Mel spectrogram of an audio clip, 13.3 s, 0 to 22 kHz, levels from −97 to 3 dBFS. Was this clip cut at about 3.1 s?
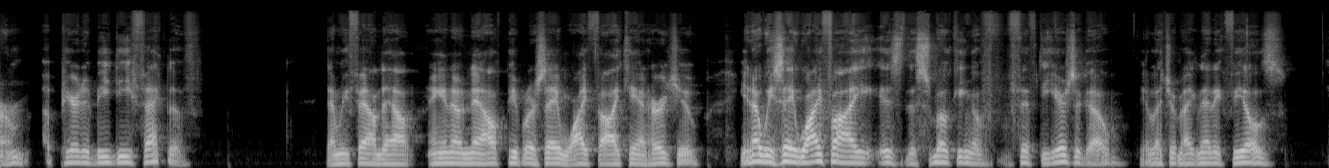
yes; 2 cuts; at 3.1 s, 7.2 s

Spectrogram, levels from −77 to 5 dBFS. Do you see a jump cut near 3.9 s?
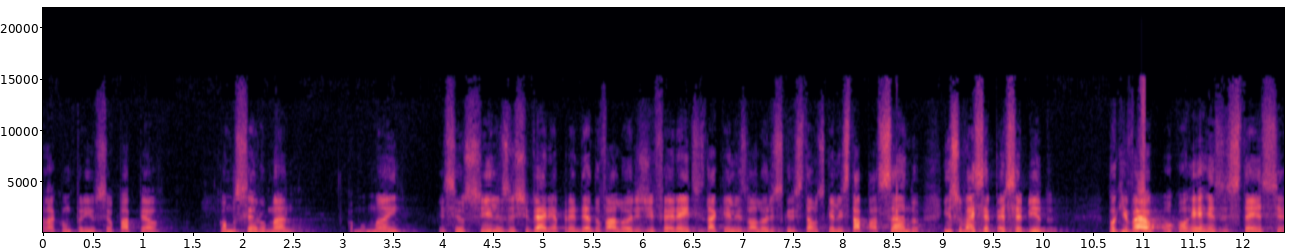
yes; 1 cut; at 3.9 s

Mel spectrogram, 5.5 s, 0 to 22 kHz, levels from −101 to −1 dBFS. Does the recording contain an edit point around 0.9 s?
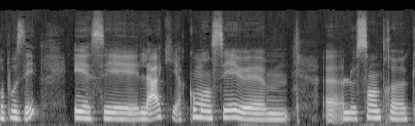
no; 1 cut; at 4.6 s

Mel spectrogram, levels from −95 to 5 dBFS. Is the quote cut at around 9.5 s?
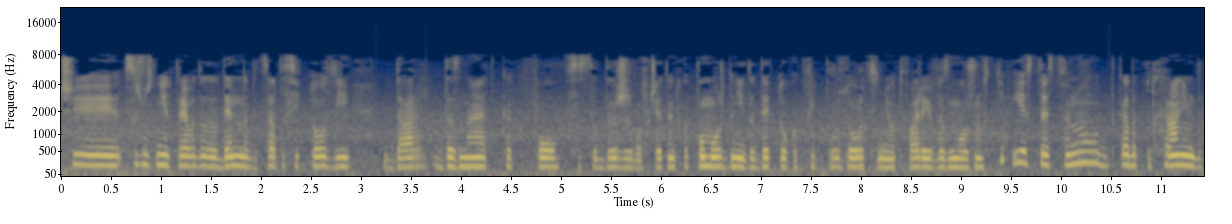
no; 0 cuts

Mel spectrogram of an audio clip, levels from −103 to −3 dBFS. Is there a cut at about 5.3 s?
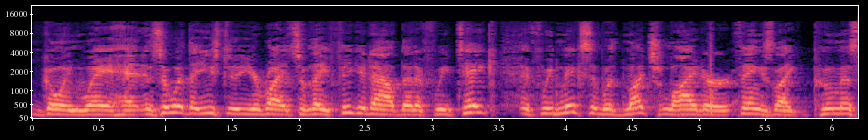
yes; 2 cuts; at 3.7 s, 5.3 s

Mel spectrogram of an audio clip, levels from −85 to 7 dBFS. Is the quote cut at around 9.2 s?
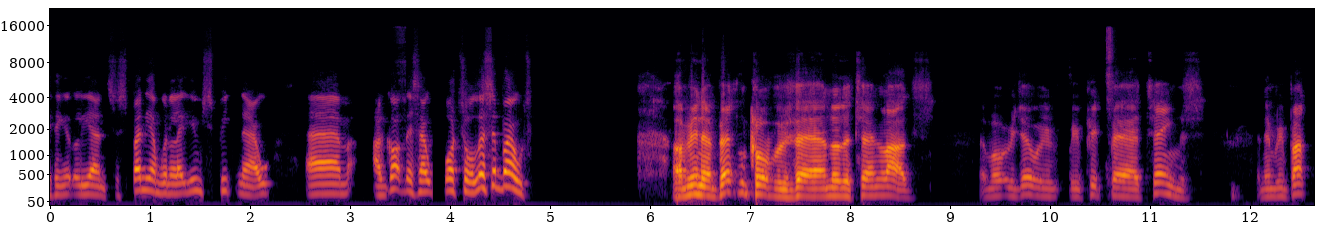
no; 1 cut; at 3.8 s

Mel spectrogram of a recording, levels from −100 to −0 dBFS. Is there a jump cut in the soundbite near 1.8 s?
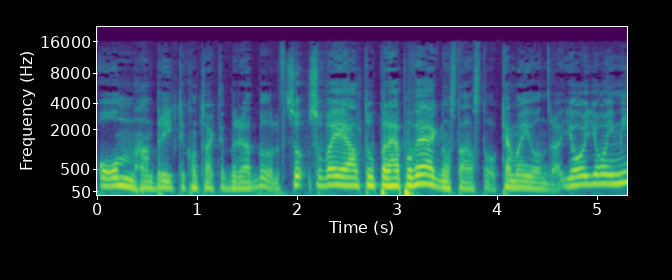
yes; 1 cut; at 1.8 s

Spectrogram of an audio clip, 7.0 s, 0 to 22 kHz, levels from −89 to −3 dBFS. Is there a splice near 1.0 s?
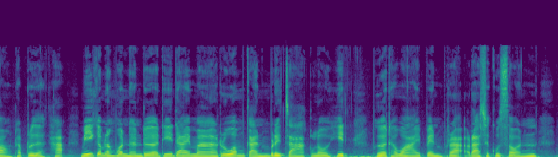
yes; 1 cut; at 1.0 s

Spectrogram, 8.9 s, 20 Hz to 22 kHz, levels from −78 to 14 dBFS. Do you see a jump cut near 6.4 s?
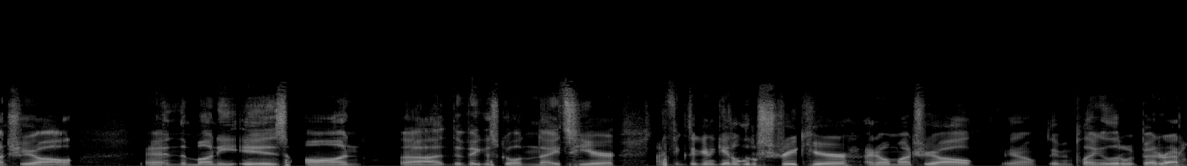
no; 1 cut; at 4.9 s

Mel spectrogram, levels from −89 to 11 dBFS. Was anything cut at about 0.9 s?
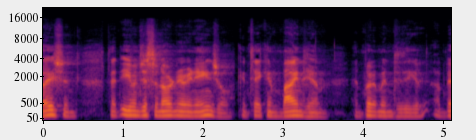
no; 1 cut; at 2.4 s

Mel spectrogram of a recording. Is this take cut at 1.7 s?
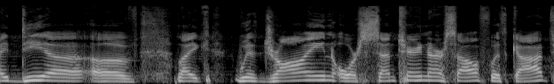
no; 0 cuts

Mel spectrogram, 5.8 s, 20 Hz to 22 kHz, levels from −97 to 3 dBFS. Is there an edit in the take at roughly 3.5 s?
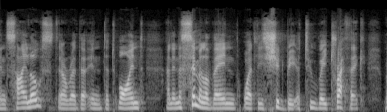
yes; 1 cut; at 3.5 s

